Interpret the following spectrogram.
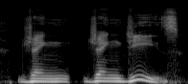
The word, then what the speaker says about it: Cengiz: marry his Turkish fiancée, Hatice Seng, there's a pronouncer, Cengiz.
